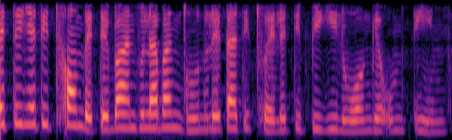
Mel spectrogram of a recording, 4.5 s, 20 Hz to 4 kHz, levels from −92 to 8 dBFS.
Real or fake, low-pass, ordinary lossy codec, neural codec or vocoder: fake; 3.6 kHz; AAC, 32 kbps; codec, 16 kHz, 4.8 kbps, FACodec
